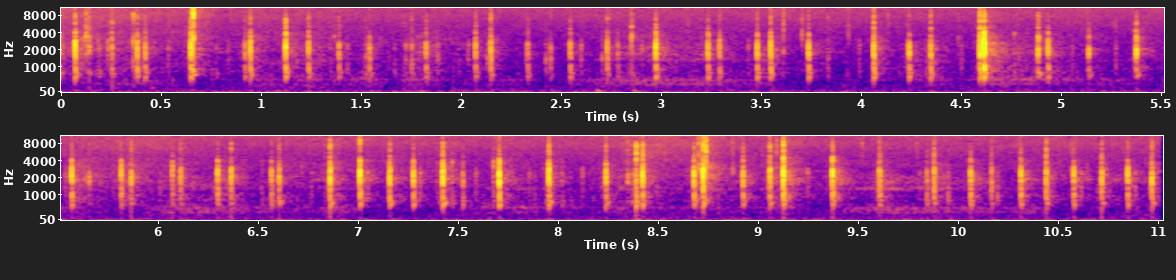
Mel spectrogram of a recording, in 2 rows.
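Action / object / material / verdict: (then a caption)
tap / plastic game controller shell and buttons / plastic / none. A hand-sized, hollow white and black PS5 plastic game controller is tapped and scratched with fingertips and nails on its body and buttons. The result is a fast, irregular stream of short, dry, clicky taps with a bright edge, centered around 930 Hz with almost no low end, and soft scratching between the hits.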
